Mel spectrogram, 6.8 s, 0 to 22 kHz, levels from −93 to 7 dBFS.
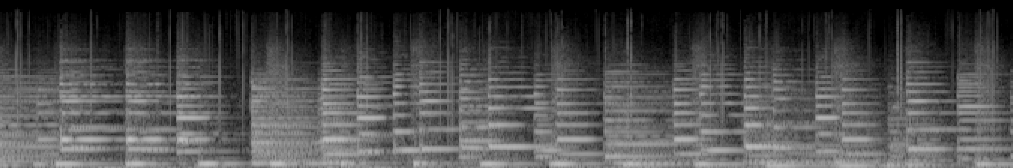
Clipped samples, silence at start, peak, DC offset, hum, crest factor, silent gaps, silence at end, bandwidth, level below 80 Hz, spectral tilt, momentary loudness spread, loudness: under 0.1%; 0 s; -10 dBFS; under 0.1%; none; 16 dB; none; 0 s; 14.5 kHz; -38 dBFS; -6 dB/octave; 4 LU; -25 LUFS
